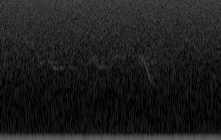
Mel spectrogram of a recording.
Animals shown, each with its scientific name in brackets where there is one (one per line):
American Robin (Turdus migratorius)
